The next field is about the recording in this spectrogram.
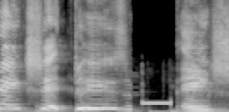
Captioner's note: beep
